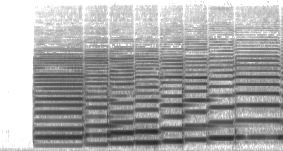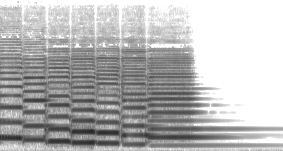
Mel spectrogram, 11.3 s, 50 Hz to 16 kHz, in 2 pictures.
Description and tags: Violin - G major
Part of the Good-sounds dataset of monophonic instrumental sounds.
instrument::violin
note::G
good-sounds-id::6295
mode::major
violin, scale, Gmajor, good-sounds, neumann-U87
